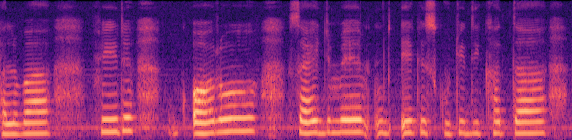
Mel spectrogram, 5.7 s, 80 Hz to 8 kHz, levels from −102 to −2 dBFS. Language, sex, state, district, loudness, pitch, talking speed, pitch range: Bhojpuri, female, Uttar Pradesh, Deoria, -20 LUFS, 240 Hz, 95 wpm, 225-260 Hz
